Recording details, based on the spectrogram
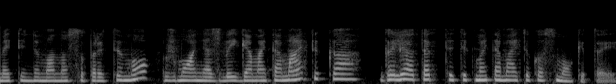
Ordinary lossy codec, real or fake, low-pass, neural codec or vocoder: AAC, 24 kbps; real; 5.4 kHz; none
